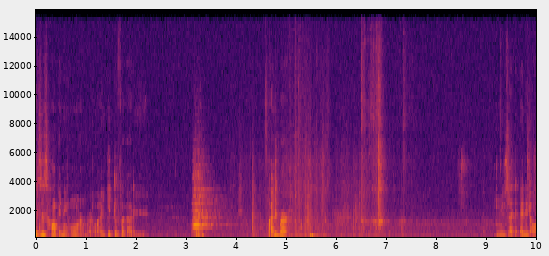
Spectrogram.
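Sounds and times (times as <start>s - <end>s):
car horn honk: 3.1s - 4.0s.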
